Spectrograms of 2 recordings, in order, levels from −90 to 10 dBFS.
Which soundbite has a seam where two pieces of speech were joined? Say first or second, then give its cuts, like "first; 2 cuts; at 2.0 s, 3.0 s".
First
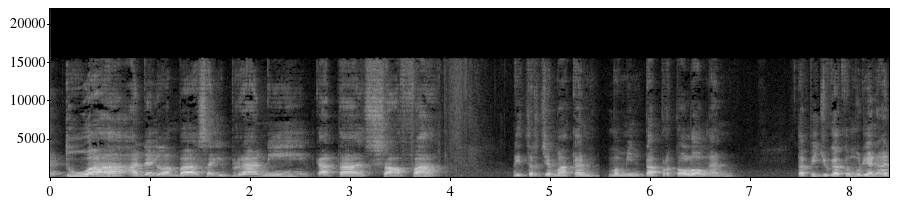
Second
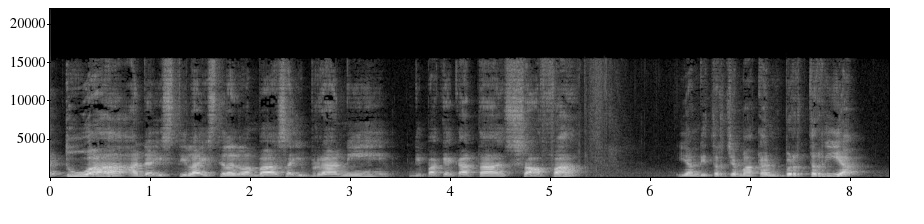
first; 4 cuts; at 1.1 s, 2.7 s, 4.6 s, 5.5 s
